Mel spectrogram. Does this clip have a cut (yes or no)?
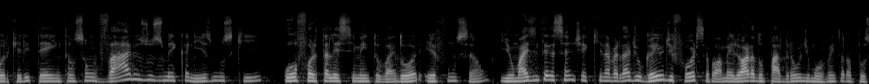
yes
